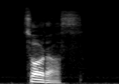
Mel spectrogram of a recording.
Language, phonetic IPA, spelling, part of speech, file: Polish, [ˈt͡sɔras], coraz, adverb, Pl-coraz.ogg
